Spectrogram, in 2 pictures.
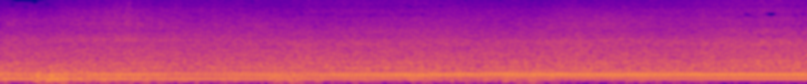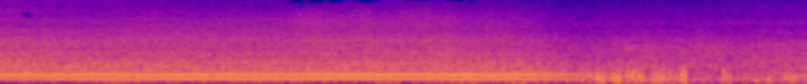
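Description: Pilot boat's engines running at speed, a steady, even drone over the hiss of wind and spray from its bow wave. The drone cuts off about nine seconds in, leaving wind and waves.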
